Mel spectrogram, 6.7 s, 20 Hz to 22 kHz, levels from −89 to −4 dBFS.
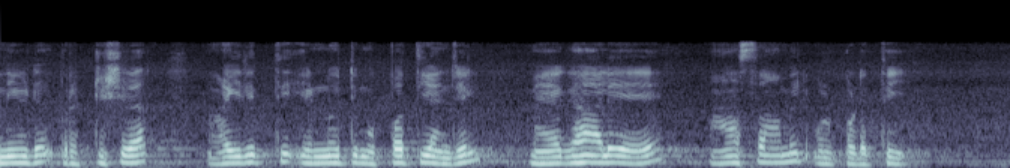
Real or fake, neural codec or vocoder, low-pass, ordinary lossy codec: real; none; none; none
